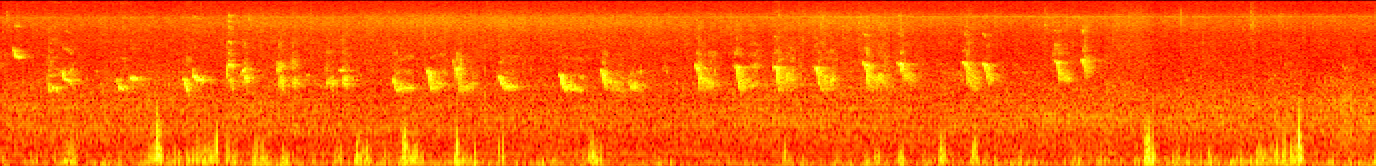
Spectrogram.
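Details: A wild sooty-headed bulbul gives a quick run of short, bubbly chirps, several per second, over frequent low thumps and rumbling handling noise; finding: Sooty-headed bulbul.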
